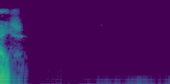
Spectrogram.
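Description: A man's voice finishing a word, then near silence with two faint, brief clicks about a second in.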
